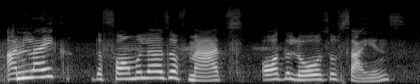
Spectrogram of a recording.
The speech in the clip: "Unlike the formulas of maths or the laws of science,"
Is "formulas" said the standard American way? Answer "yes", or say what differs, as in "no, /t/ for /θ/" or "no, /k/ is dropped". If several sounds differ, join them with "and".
yes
